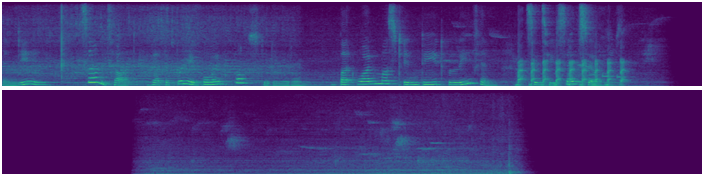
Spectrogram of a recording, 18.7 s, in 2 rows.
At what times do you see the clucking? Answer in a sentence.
You can hear the clucking from 6.8 to 8.3 s.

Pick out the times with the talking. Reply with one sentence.
You can hear the talking from 0.0 to 8.2 s.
